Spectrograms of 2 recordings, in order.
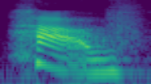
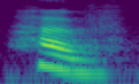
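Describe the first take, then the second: First: "have" with a full open vowel; strong form. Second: "have" reduced to /həv/ with a schwa; weak form. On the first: Teacher models the strong form of "have". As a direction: say "have" clearly with full stress. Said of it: "pronounced in the strong form". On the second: Teacher models the weak form of "have". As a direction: say "have" short and unstressed, /həv/. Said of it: "pronounced in weak form". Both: Shown as a demonstration.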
